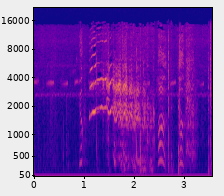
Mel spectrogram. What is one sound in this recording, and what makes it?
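A horse neighs loudly.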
